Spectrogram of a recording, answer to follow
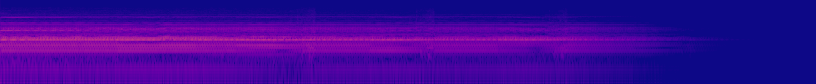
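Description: A held electronic tone with many even overtones, slowly fading and cutting off about three seconds in. A few faint ticks sound partway through.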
